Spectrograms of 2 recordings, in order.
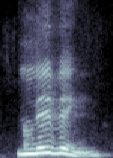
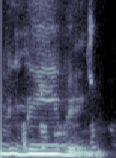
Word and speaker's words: living: but obvious points okay and secondly few um pronunciation mistakes like living it's it's a short eye sound you cannot give leaving when you are leaving when you're living living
